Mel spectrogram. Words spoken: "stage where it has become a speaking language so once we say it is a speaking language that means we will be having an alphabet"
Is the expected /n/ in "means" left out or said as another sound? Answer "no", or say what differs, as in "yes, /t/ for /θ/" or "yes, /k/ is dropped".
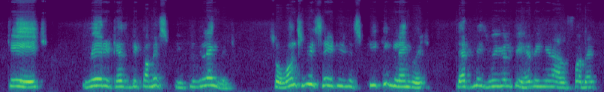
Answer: no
